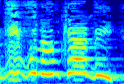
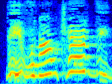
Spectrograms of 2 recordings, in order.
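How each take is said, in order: First: Weary repeat. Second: Higher, louder exasperated cry; angry outburst. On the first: Mother repeating to her daughter, tired and exasperated. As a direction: drop the volume, still exasperated. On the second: Mother blowing up at her daughter, exasperated shout. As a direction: throw it at her, fed up. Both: Acted.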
